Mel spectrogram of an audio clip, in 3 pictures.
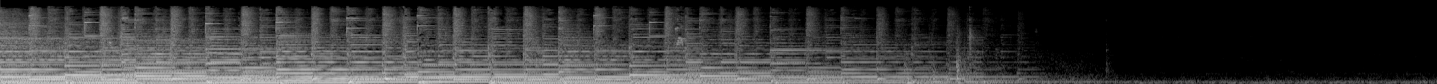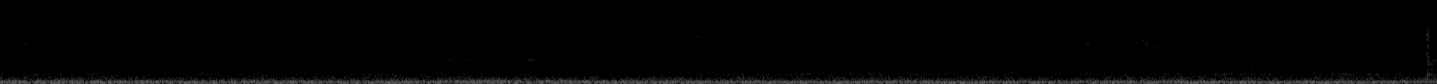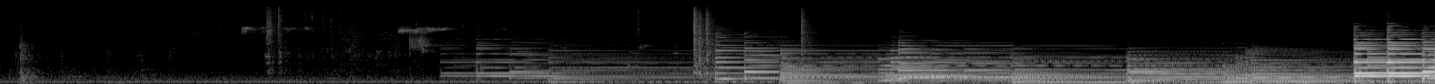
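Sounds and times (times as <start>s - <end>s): small birds chirping: 6.3s - 7.7s, 11.2s - 28.9s, 30.2s - 35.6s
soft knocks: 9.0s - 10.2s
low steady rumble: 9.8s - 22.1s.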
